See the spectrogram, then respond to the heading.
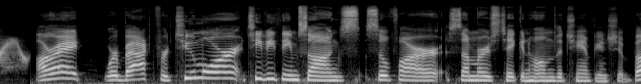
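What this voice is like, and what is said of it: Usual voice. Nothing is said of it.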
